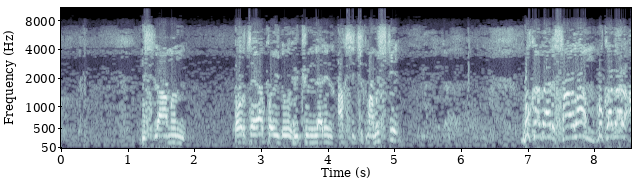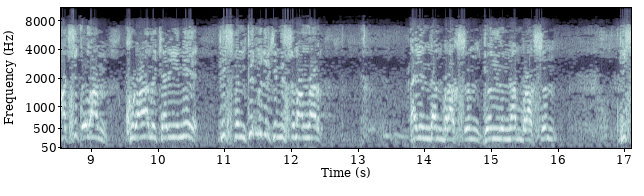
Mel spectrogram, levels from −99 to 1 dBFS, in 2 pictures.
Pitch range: 255-290 Hz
